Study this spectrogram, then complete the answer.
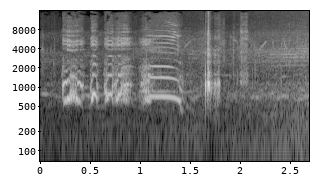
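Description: Country roosters at a chicken market in Gudur, with a rooster crowing loudly in a couple of stretched phrases, then a sharp squawk, over steady crowd and market noise.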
